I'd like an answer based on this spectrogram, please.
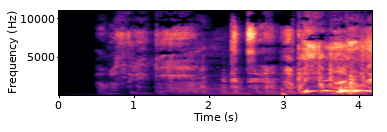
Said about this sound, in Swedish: Men vi har alltså italiensk rock ifrån San Marino och den låter så här.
